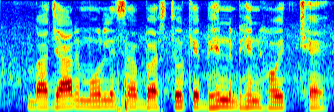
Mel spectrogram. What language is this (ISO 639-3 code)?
mai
